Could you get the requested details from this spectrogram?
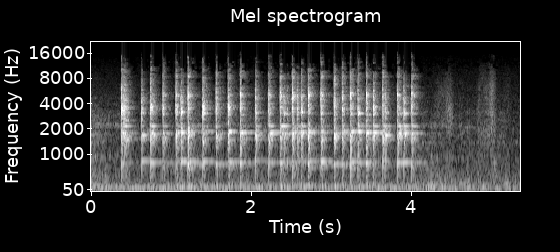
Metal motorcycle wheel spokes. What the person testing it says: tap the spokes and make sure everything's tight I don't know how a lot of people do this but I just kind of listen for a different sound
